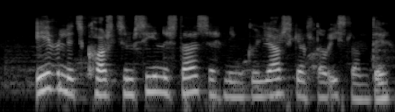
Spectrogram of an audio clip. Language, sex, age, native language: Icelandic, female, 18-19, Icelandic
